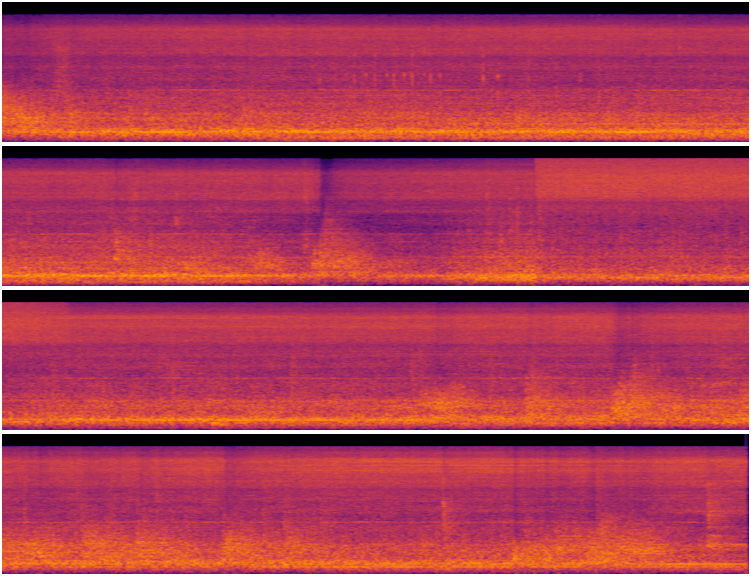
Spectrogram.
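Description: Sheet-fed offset printing press running: steady machine noise with a hiss and a low hum, dropping briefly about eleven seconds in.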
